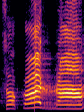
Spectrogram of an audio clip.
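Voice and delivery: high, drawn-out wail for help; hammed-up panic, stretching out the last words; mock drowning cry. Drowning man calls for help.

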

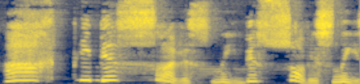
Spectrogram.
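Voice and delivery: furious wife crying out; screaming at husband. A narrator's reading. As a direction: scream the reproach at him. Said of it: "закричала она".

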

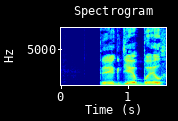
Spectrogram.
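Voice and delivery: put-on slow, stern demand from the older brother; strict question. A narrator's reading. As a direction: ask it sternly, like a boss. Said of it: "строго спросил Пашка". (строго, медленно)

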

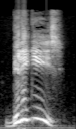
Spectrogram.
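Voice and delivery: high, urgent call; warning shout. Acted. Programmer warning his partner of a grenade, shout.

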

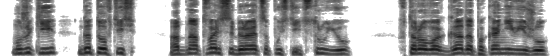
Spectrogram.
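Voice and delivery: high-pitched lookout's shout; urgent warning. A narrator's reading. Noise warns the men of an incoming stream, shouting. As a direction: call out the threat, pitched high throughout.

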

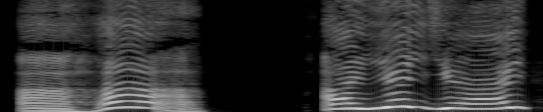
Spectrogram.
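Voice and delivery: very high, loud teasing squeak; squeaky little girl. A narrator's reading. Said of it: "запищала другая". (писклявый детский голос)

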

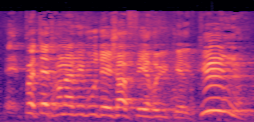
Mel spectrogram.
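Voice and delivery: ordinary delivery

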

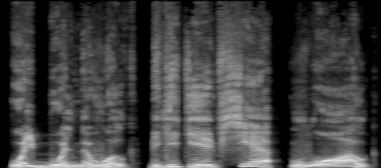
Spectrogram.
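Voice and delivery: high panicked cry, last word drawn out; задыхаясь. A narrator's reading. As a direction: cry out in pain and alarm. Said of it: "задохнулся медвежонок". (отчаянный крик медвежонка)

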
